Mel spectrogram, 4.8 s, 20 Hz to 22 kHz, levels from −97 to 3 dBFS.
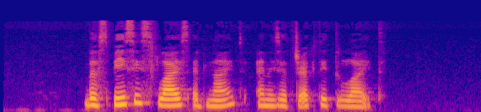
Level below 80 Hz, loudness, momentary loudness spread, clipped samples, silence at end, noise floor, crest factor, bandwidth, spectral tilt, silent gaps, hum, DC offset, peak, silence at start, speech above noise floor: -60 dBFS; -20 LUFS; 9 LU; under 0.1%; 1.1 s; -71 dBFS; 18 dB; 11.5 kHz; -7 dB/octave; none; none; under 0.1%; -4 dBFS; 0.85 s; 52 dB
